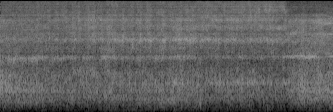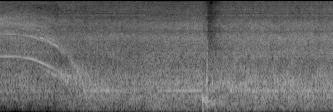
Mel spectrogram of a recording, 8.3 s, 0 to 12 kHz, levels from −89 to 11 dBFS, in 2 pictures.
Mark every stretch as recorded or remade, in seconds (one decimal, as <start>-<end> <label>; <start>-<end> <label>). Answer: 0.0-4.1 remade; 4.1-4.9 recorded; 4.9-6.0 remade; 6.0-6.7 recorded; 6.7-8.3 remade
